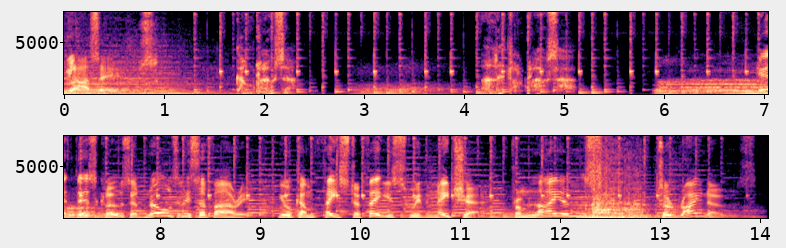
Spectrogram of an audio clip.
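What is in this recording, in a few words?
English UK male Commercial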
